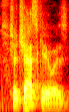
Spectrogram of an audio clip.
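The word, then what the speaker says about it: Ceaușescu: Ceausescu is how it's pronounced, but that would be great.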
